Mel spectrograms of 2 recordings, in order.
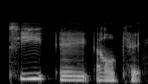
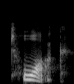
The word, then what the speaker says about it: talk: This is when you take the letter A and you kind of make it more into an O sound with an OW. So for example, the word talk, T-A-L-K.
